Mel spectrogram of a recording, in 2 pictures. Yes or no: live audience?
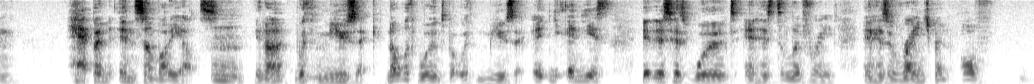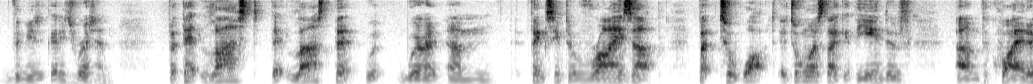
no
